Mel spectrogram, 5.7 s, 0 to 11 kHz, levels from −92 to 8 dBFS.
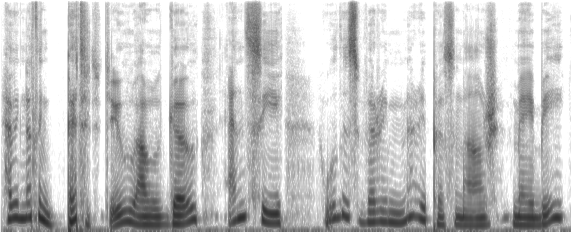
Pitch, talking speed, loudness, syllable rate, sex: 145 Hz, 180 wpm, -19 LUFS, 5.2 syllables/s, male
